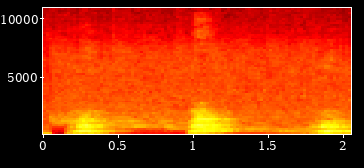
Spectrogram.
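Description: A trap instrumental drops its bass and synths for a short break. In the gap come three short dog barks, a sample in the beat, evenly spaced about 0.8 seconds apart.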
